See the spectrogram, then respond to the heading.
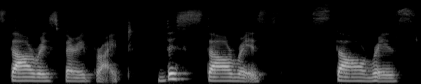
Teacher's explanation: if you want to say this star is really bright then the r sound at the end of star will be pronounced like in american english because there is a vowel that follows it so it will sound something like this star is very bright · these words merge together so they kind of become almost one sound and you need to pronounce that r in the middle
